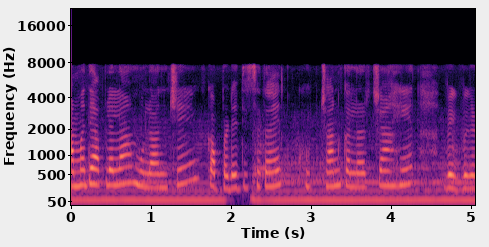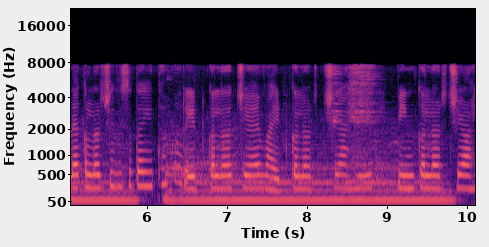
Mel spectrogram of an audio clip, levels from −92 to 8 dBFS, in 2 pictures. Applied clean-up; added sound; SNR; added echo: none; Musical instrument; 7 dB; none.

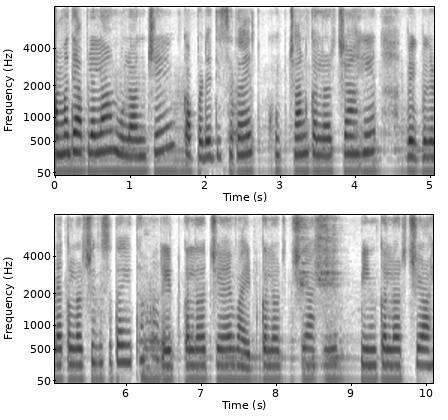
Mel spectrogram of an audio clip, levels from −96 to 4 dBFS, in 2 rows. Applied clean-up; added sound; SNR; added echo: neural mask model RNNoise.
